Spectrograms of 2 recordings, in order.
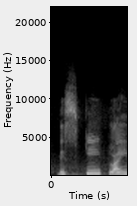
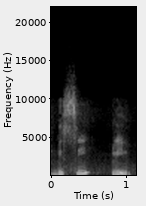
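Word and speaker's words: discipline: तो इसको डिस्कीप्लाइन नहीं पढ़ते, इट इज़ डिसिप्लिन। सी जो है यहाँ पे सी साइलेंट है।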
